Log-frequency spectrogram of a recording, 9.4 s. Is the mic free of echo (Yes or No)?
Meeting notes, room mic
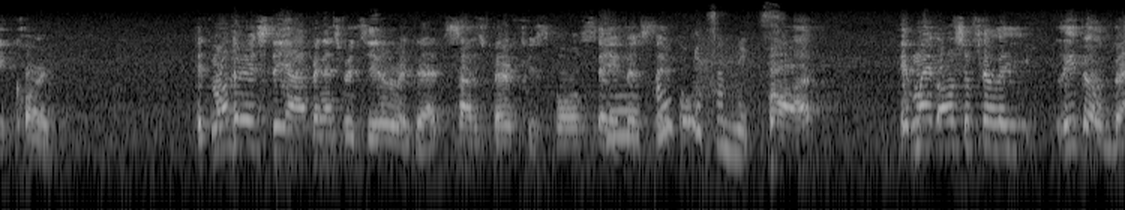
No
